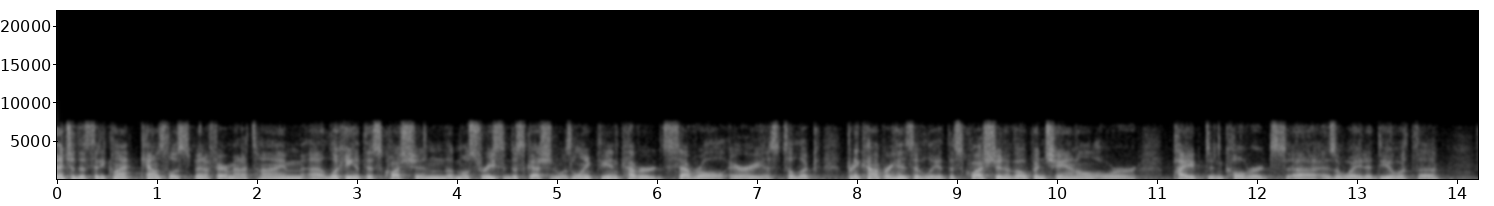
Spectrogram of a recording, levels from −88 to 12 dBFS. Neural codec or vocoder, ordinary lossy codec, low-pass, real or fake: none; Opus, 32 kbps; 7.2 kHz; real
